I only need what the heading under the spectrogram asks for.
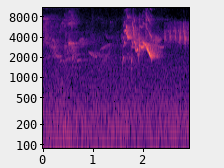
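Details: Black-naped oriole, a yellow bird, recorded on a phone or camera, uttering a single harsh, downslurred nasal call midway, with faint high hiss and soft background chirps.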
